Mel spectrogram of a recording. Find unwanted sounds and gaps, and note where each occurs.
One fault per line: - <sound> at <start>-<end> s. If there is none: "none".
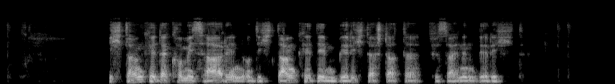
none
